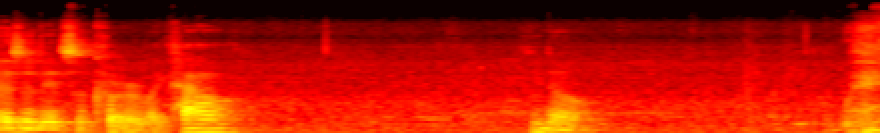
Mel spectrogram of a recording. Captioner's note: chuckles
